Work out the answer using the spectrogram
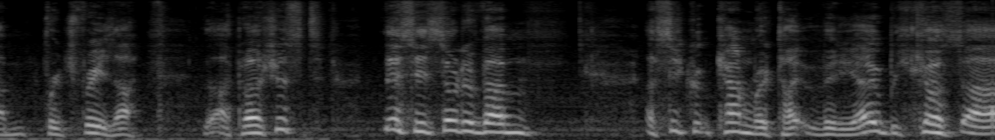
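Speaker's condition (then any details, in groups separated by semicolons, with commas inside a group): Cerebral palsy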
